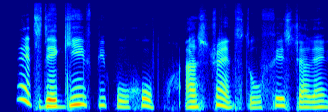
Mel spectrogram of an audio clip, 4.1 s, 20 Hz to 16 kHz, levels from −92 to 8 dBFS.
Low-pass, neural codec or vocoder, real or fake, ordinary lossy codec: 14.4 kHz; none; real; none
